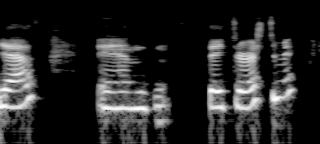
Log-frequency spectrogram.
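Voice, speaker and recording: In a Portuguese accent, a woman speaks at a fairly high pitch, the sound dry and close with no echo. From Brazil. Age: 20s. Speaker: MMA fighter. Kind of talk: interview. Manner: halting.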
